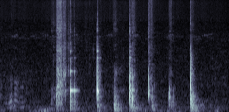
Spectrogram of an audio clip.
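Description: Plastic cups knock and clack against a table.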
